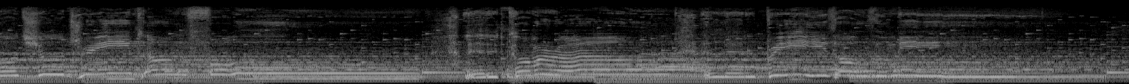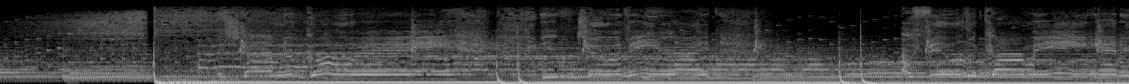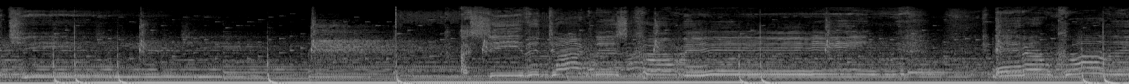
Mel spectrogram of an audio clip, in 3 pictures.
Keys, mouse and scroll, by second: 0.2-2.7 right drag, 0.7-2.7 middle drag, 2.7 ctrl+b, 5.6 KP_3, 7.6 ctrl+b, 17.2 a, 18.5 z, 19.5 z, 19.9-25.4 middle drag, 25.4-28.9 drag, 26.3 a, 26.7 a, 28.9 k.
